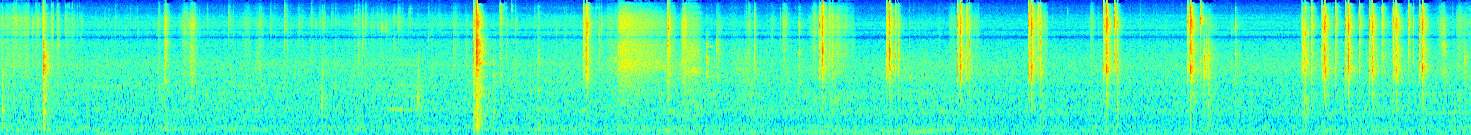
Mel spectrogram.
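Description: Sharp metallic clicks and clinks of kitchen utensils against iron taiyaki molds, scattered one at a time, then a quick run of about eight clicks near the end, over a steady hiss.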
